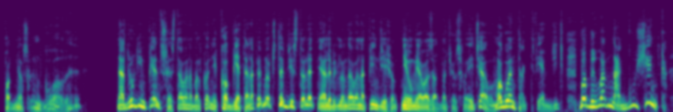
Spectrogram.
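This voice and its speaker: A man narrating a first-person story as an audiobook with a very animated, expressive delivery. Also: fairly low pitch, fairly quick, creaky, breathy edge, no echo, clean studio sound.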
